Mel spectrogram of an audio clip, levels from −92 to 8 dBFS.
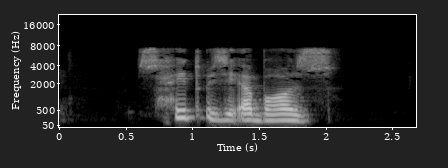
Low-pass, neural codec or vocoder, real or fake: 7.2 kHz; none; real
